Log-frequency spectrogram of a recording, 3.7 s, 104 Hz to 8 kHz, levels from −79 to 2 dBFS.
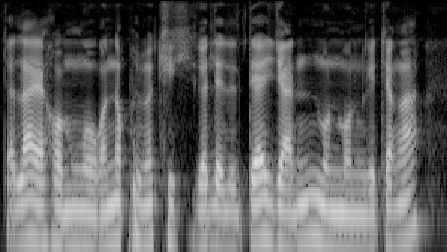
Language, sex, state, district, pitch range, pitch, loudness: Wancho, male, Arunachal Pradesh, Longding, 105-120 Hz, 115 Hz, -19 LUFS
